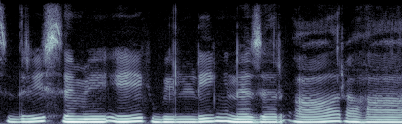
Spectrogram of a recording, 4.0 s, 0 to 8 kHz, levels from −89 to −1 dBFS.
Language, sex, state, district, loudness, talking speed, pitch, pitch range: Hindi, female, Jharkhand, Ranchi, -11 LUFS, 105 wpm, 170 Hz, 160-185 Hz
